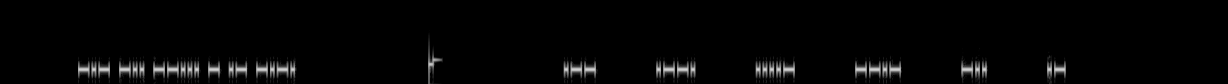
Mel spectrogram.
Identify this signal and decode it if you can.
Morse code, heard as a keyed tone, about 36 wpm, spaced as for 18 wpm, 700 Hz. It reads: KD7TAC WP4QDA
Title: USA Call Signs - 6 Characters - 6x Character Spacing - 35wpm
